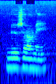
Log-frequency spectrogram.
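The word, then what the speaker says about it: Nizhoni: before meet nizoni begay her first name is pronounced new zoni i hope i did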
